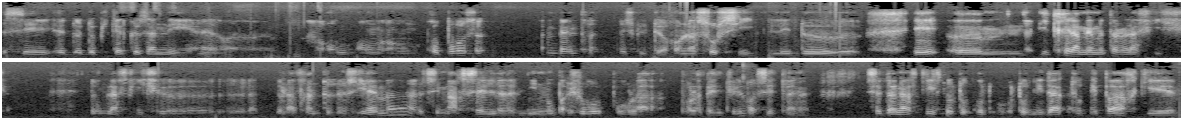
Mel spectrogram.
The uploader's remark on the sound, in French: Entretien téléphonique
